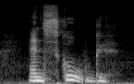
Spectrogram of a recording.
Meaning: 1. forest, wood 2. short for skogsbruk (“forestry”), an orientation of the naturbruksprogrammet (“the natural resource use programme”)
- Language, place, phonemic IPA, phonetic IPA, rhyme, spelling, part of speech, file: Swedish, Gotland, /skuːɡ/, [skuːɡ], -uːɡ, skog, noun, Sv-skog.ogg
